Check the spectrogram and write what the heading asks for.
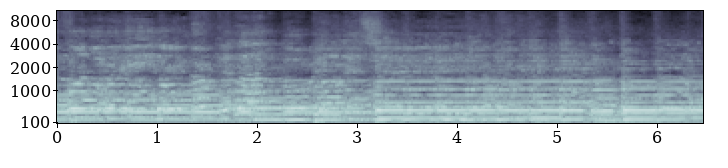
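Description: Acoustic guitar playing an instrumental passage of a slow ballad without singing, its notes changing every second or two.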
